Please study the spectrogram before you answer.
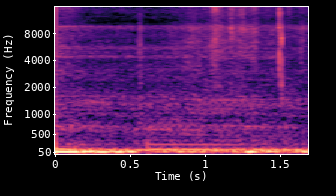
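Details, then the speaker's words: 1986 BMW 535i E28, revived after sitting 5–10 years, after reattaching a loose vacuum hose: rough idle dips, nearly dies, then surges back, repeating with each throttle input; runs worse with the new coolant temp sensor plugged in, cause not yet pinned down. "Go down. Kind of dies and then it does that and then it comes back down. And you try to give throttle again and it does it again."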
